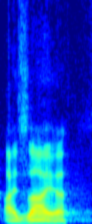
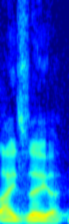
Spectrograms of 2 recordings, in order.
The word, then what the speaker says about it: Isaiah: And he loves that fact that at times I slip into that British Isaiah. But it's actually pronounced Isaiah. It should be everywhere in the world, actually, pronounced Isaiah.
